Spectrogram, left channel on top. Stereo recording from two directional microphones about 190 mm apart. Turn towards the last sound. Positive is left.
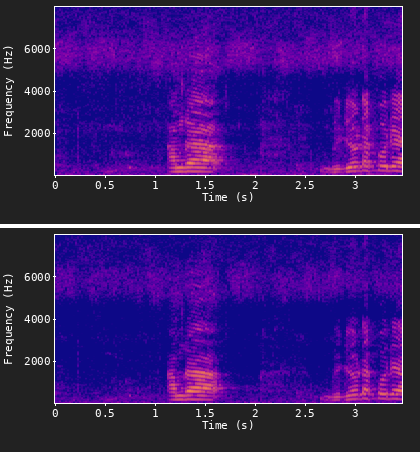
turn(degrees=-20)  # may be behind; listen again after turning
